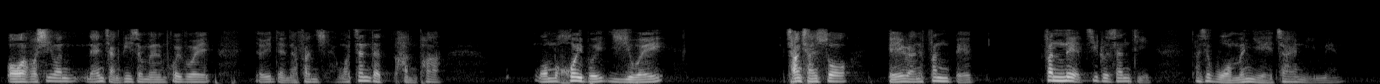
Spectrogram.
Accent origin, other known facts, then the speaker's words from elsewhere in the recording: Australia; 我是路过的，我从澳洲来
